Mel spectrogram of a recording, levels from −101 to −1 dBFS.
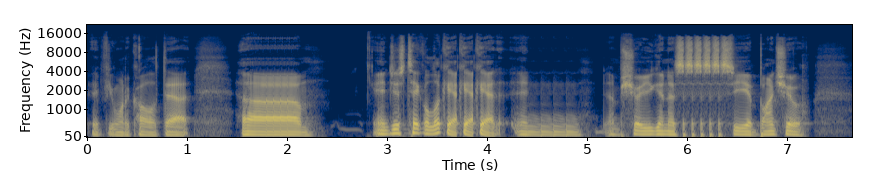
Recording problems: audio stuttering; 4 times, first at 1.5 s

